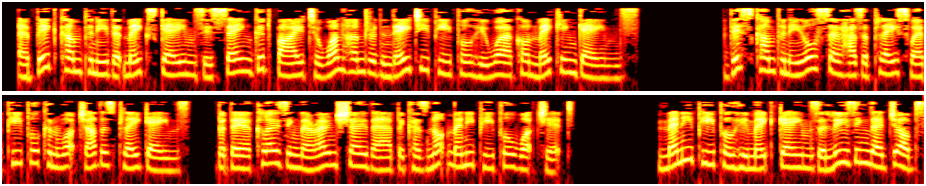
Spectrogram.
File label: English Newsroom Beginner NORMAL Reading; Big Game Company Says Goodbye to Many Workers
